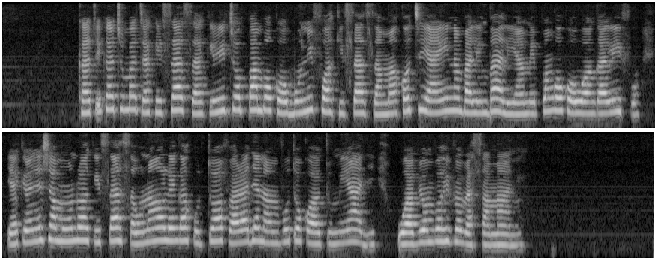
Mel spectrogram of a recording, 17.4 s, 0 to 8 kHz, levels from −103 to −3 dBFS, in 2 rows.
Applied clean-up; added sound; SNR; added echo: none; none; none; none.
